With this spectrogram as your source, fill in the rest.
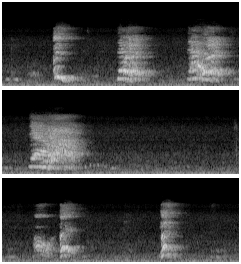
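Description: Young men shout loudly in unison, echoing in a large hall.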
